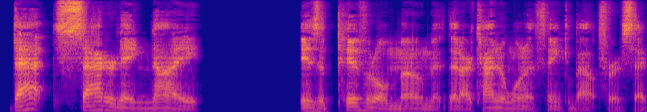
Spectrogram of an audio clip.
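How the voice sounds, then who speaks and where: A man with an American accent and a bright, sharp tone, talking fairly slowly against a quiet background. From US South, Atlanta area, Georgia. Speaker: chaplain, military veteran. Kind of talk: testimony. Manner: conversational with many fillers.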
